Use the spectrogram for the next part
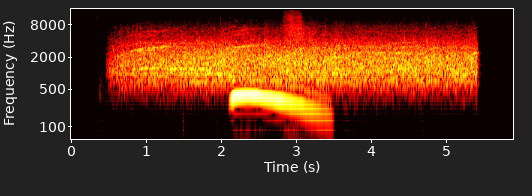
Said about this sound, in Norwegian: Det var litt ekstra jubel ja.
